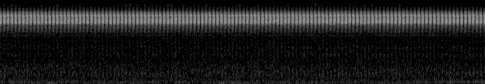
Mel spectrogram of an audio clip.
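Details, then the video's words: Steady, high-pitched rasping buzz of a grasshopper, unbroken for the whole stretch, with fine rapid pulsing in its loudness and nothing else audible. "Grasshopper making sound"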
